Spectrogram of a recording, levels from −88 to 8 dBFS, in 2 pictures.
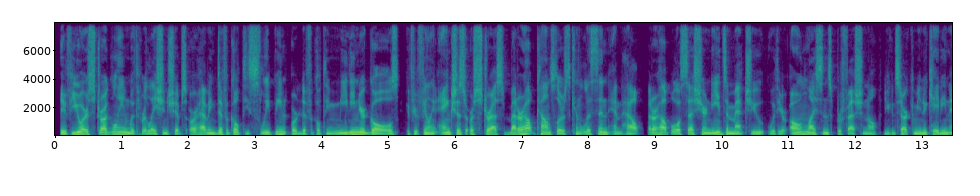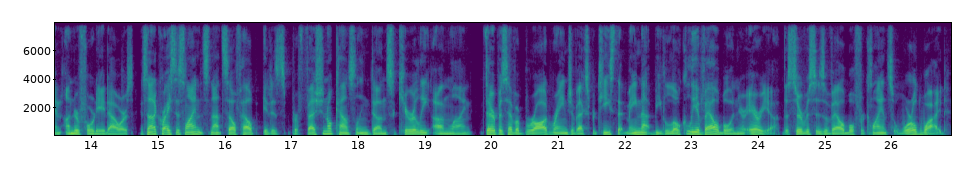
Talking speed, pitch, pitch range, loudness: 195 wpm, 115 Hz, 100-130 Hz, -19 LUFS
